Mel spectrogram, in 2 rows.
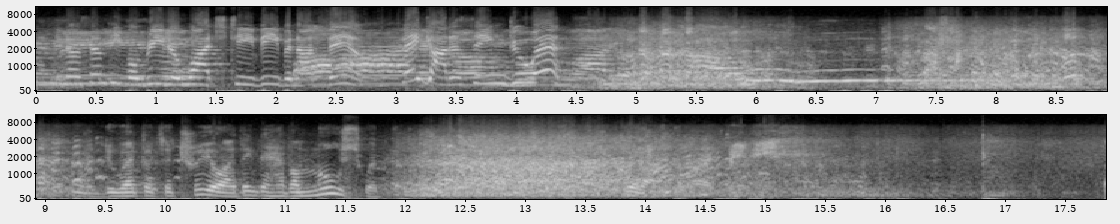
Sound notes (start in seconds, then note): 5.8 howling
